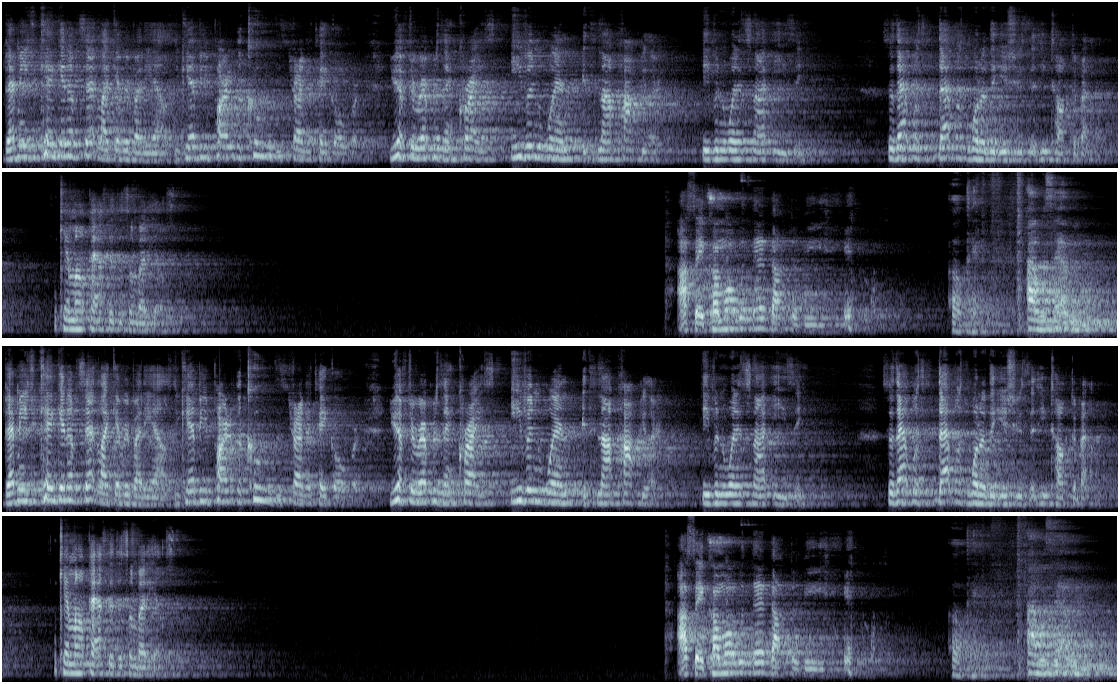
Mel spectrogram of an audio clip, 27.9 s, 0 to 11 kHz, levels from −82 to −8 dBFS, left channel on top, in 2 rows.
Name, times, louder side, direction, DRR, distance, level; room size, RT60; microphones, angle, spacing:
voice 1, 0.0-8.2 8.7-10.0 11.0-13.7 14.7-16.1, right 2 dB, 45° right, 4 dB, 1.5 m, -27 dB
voice 2, 22.2-24.6, right 1 dB, 20° right, 5 dB, 1.3 m, -25 dB
voice 3, 25.8-27.5, left 2 dB, 20° left, -4 dB, 4.3 m, -27 dB
25.0 x 18.5 x 9.2 m, 2.7 s
head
